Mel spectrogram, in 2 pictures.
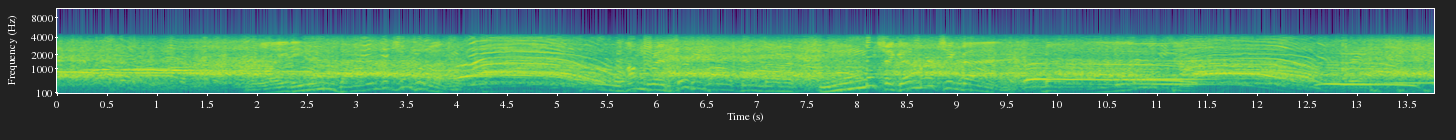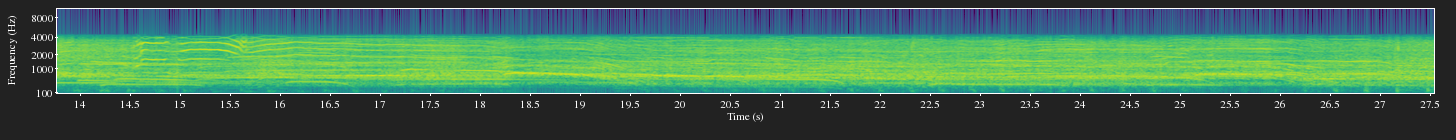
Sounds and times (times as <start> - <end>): Crowd: 0.0 - 27.5.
